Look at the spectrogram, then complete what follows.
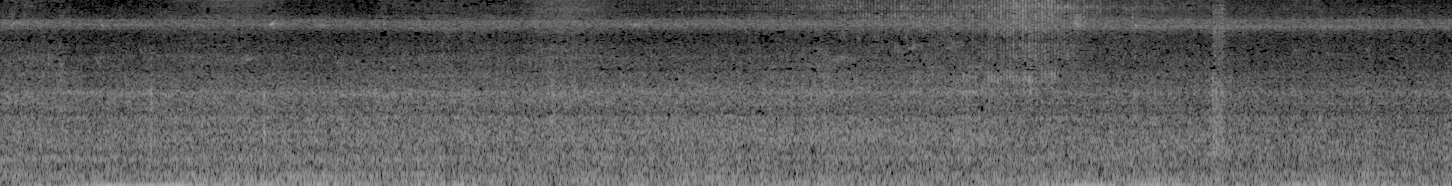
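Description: Steady outdoor background noise, with low rumbles of wind on the microphone about a second in and again near the end.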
